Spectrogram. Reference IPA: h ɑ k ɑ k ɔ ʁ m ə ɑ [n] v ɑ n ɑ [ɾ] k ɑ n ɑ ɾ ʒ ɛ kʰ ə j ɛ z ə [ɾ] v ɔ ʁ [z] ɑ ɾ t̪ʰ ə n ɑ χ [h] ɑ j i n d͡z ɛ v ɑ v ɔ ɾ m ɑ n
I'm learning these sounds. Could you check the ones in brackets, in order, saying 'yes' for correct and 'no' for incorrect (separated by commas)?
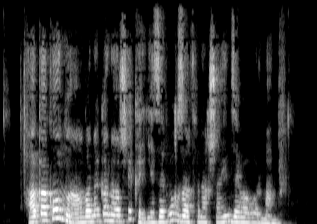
yes, no, yes, yes, no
